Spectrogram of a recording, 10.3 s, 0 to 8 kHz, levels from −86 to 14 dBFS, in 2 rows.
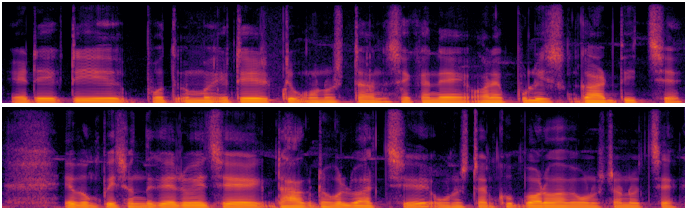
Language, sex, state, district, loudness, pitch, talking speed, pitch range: Bengali, male, West Bengal, Malda, -16 LUFS, 115 Hz, 140 wpm, 110-120 Hz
